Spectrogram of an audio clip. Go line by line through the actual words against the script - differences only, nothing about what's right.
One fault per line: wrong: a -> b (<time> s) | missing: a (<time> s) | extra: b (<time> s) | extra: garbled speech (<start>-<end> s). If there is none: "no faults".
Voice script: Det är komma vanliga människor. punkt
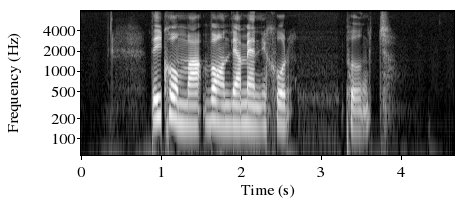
no faults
